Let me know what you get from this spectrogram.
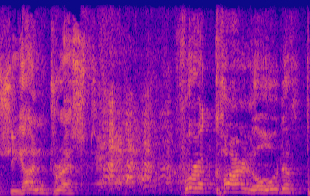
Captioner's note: guests laughing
